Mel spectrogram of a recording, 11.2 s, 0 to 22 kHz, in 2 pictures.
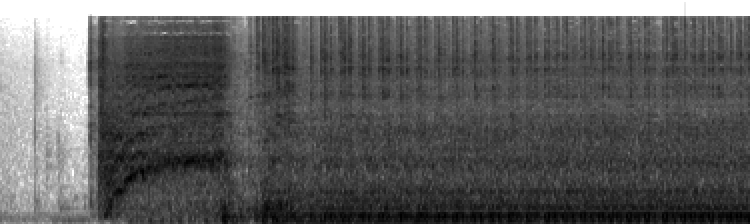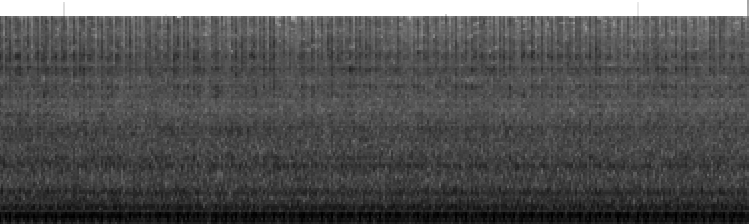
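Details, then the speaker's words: Z2 riding mower after repair: muffler heat shield that pulled through and rattled at certain rpms was pushed back into place. Engine now runs steadily with a smooth low drone and no rattle at any speed. "so what it would do before is uh this would flop around and rattle at certain rpms so looks like we're good a little quick fix you"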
